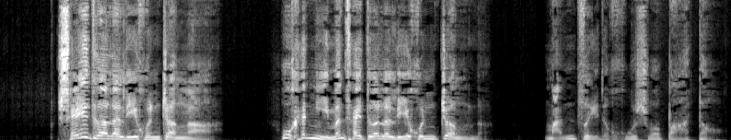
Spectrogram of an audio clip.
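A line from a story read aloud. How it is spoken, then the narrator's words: Angry loud voice. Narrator (Chinese): 那个尸体的脸好像气红了，他大声地说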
